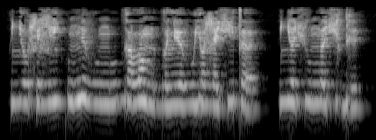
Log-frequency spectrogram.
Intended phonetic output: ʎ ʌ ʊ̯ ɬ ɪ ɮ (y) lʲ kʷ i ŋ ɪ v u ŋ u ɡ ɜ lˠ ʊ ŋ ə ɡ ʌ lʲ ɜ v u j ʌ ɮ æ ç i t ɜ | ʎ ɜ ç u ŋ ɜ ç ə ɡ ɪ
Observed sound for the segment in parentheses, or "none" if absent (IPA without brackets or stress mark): i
